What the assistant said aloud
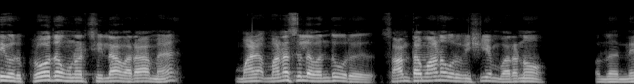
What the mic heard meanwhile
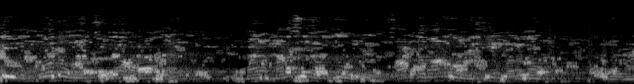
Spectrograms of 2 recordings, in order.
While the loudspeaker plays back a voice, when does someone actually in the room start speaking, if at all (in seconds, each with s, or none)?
none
